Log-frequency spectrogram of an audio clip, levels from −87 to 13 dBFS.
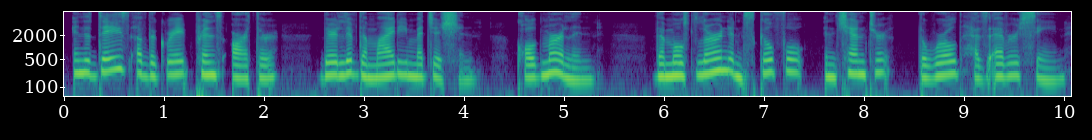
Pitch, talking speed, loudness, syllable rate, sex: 205 Hz, 155 wpm, -17 LUFS, 4.9 syllables/s, female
